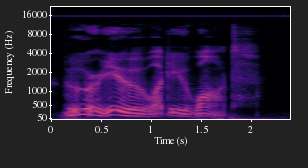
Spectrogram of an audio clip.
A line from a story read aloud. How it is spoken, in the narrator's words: The tone of his voice froze me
